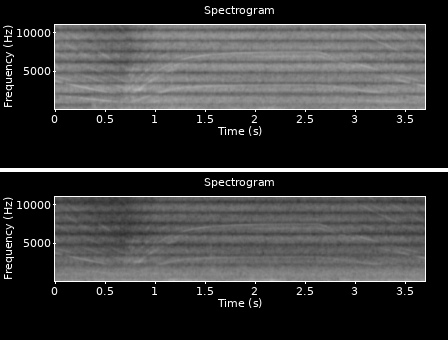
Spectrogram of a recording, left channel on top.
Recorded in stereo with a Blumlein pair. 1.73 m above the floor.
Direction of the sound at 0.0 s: 55° left.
